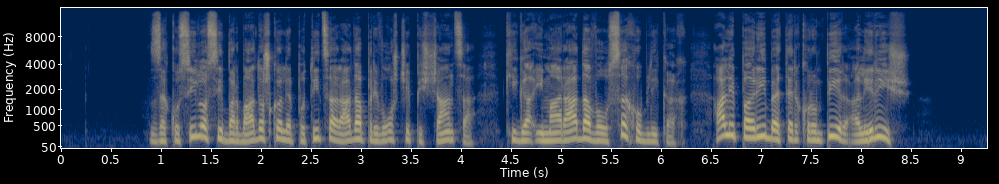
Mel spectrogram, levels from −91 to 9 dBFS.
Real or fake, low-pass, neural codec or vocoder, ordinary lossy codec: fake; 14.4 kHz; vocoder, 44.1 kHz, 128 mel bands every 256 samples, BigVGAN v2; none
